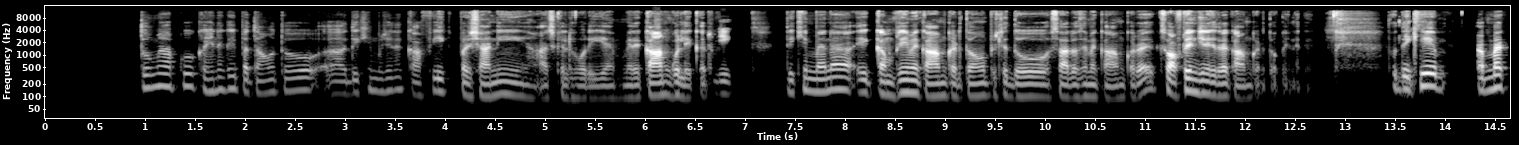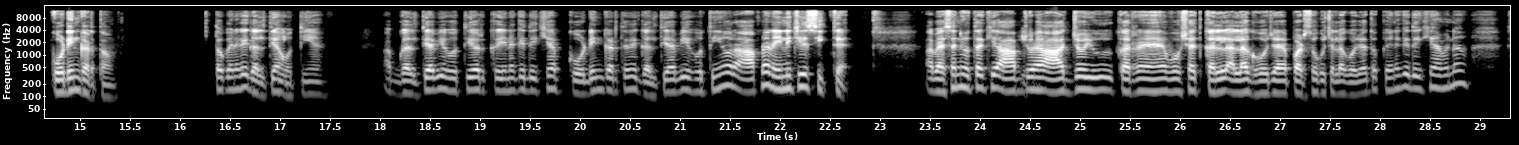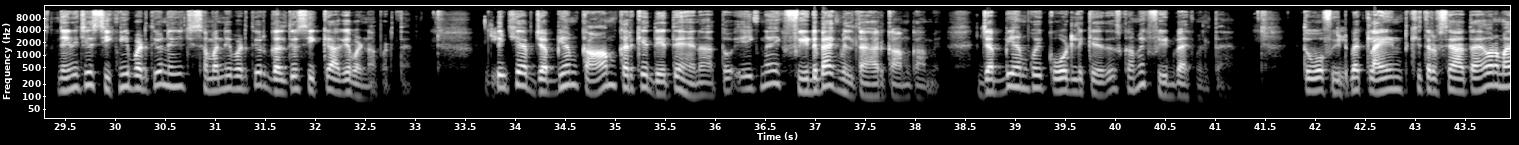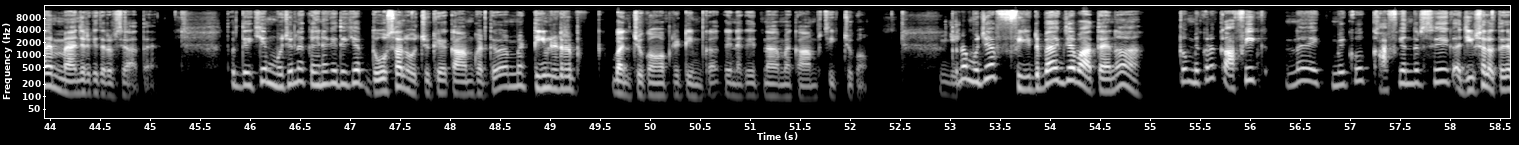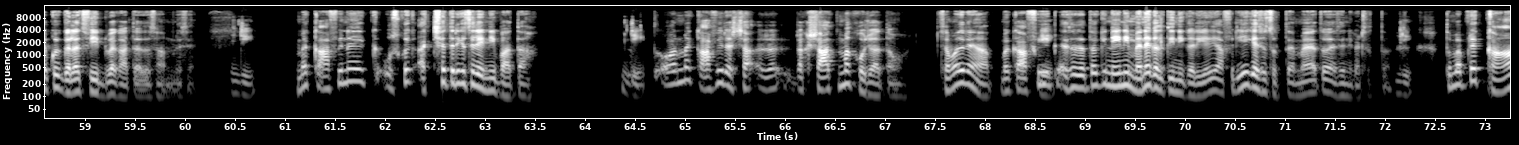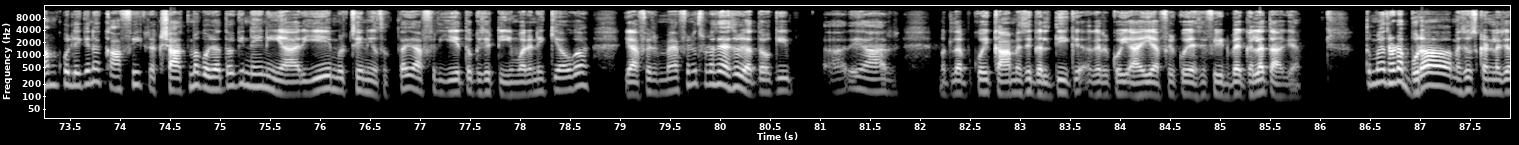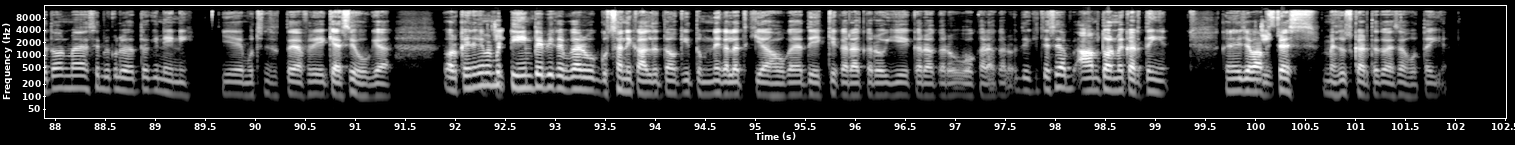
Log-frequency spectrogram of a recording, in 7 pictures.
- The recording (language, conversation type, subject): Hindi, advice, मैं बिना रक्षात्मक हुए फीडबैक कैसे स्वीकार कर सकता/सकती हूँ?
- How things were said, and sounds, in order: tapping; other background noise; in English: "फीडबैक"; in English: "फीडबैक"; in English: "फीडबैक क्लाइंट"; in English: "टीम लीडर"; in English: "फीडबैक"; in English: "फीडबैक"; other noise; in English: "टीम"; in English: "फीडबैक"; in English: "टीम"; in English: "स्ट्रेस"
